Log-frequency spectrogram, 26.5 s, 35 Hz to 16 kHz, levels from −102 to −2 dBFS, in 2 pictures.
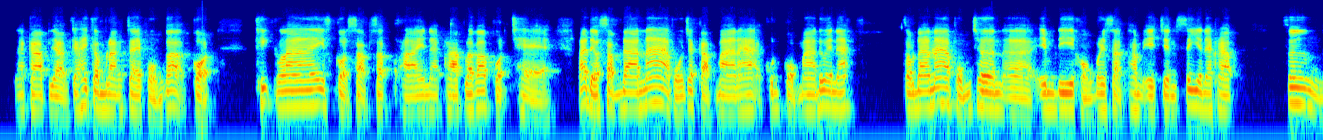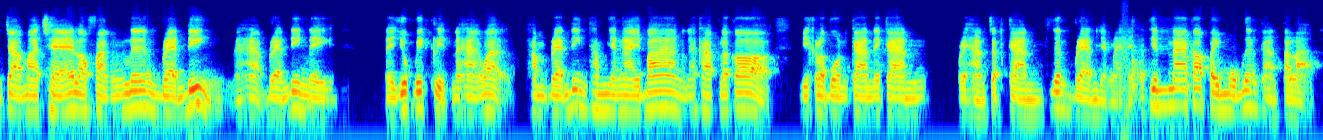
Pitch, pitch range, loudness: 125 Hz, 120-145 Hz, -29 LUFS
